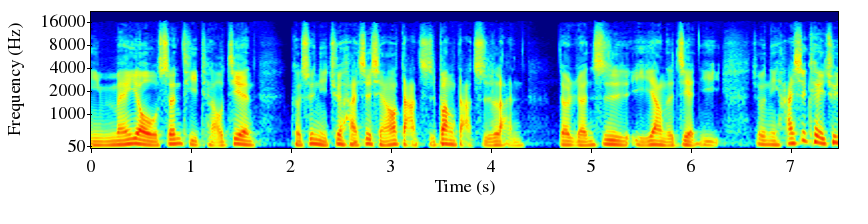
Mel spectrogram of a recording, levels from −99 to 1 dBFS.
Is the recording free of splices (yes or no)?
yes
